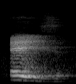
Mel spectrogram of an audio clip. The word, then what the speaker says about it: eizh: sûr cette sails seizh 8 Ace comme un peu ate en anglais 9 nav 10 deck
